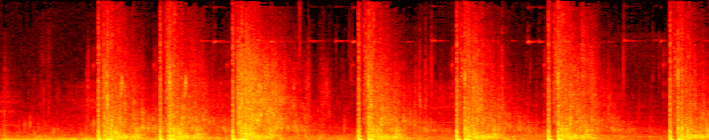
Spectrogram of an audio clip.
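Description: A pistol fires repeated shots with echoing reports.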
